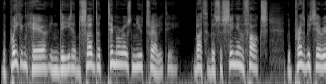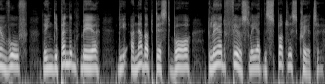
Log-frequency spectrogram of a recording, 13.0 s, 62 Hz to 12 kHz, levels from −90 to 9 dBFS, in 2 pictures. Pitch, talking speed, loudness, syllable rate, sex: 175 Hz, 125 wpm, -18 LUFS, 4.8 syllables/s, male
